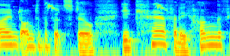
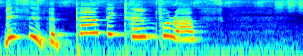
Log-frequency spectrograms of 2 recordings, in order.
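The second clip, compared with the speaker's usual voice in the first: very high, drawn-out tiny voice; begging insects; much slower than usual. A narrator's reading. Insects wanting the log pile as home, begging. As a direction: squeak it out as a plea. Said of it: "begged the insects".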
